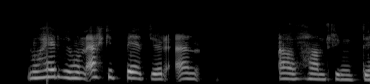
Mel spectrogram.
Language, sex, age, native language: Icelandic, female, 12, Icelandic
